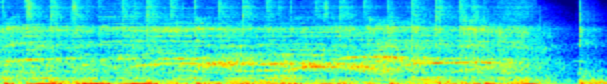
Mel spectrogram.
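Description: Hip-hop dance music with a heavy bass beat, with an audience cheering and shouting over it. The music drops out for a moment near the end, then comes back.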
